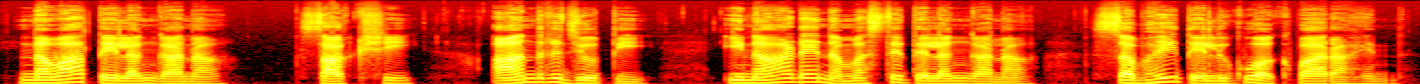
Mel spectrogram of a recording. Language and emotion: Sindhi, neutral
